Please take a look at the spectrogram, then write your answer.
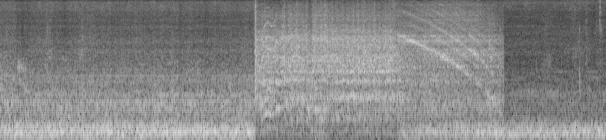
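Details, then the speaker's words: Twin-turbo Chevy Nova after weeks of fixes, crank trigger newly set up: starter churns the engine steadily but it never catches or picks up speed; cranking, no start. "Alright, after weeks of fucking with this car, let's see if it'll actually start. Come on. Still no start right now."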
